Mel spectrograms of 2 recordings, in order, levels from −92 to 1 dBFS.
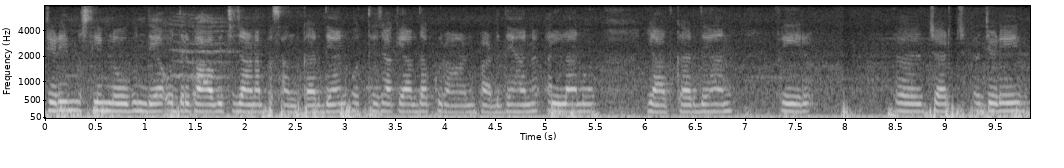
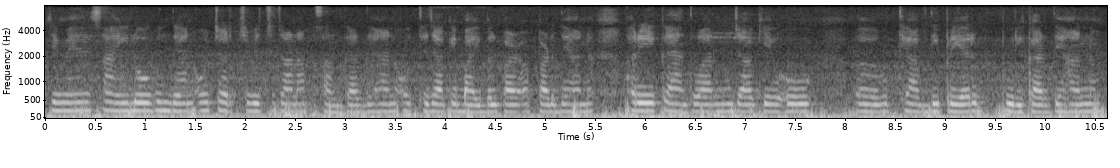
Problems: none marked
